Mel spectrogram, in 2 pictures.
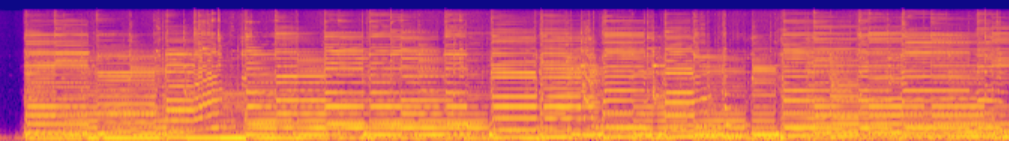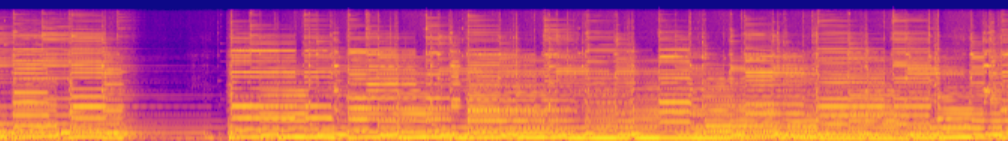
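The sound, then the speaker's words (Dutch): An instrumental guitar rendition of a song, played without singing, plays loud with a steady picked pattern running throughout, broken only by a brief pause of near-silence partway through before the music resumes. “en …, eh, even zonder zang,”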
